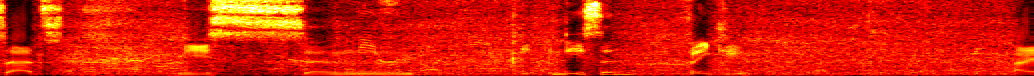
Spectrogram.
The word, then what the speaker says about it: Nissin: Okay, just outside here and this one is Nii- I can't pronounce that. Nissin Nissin.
